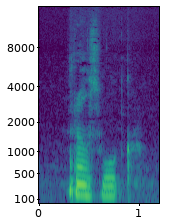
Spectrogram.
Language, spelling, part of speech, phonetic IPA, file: Polish, rozłóg, noun, [ˈrɔzwuk], LL-Q809 (pol)-rozłóg.wav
